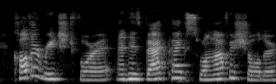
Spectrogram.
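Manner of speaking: plain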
